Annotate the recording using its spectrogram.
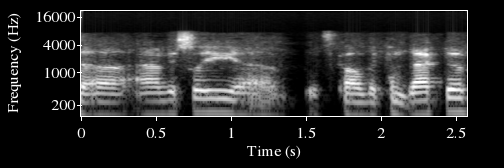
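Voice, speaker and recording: At a moderate pace, a man talks in a monotone, flat way at a medium pitch. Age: 70s. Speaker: aircraft company founder and designer. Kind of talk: Q&A talk at club meeting. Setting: video call. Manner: halting, many fillers and repeats.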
